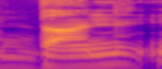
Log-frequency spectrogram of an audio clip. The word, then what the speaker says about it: bon: The masculine is the word B-O-N, bon, and then the feminine has a double N and an E, B-O-N-N-E. And so the difference is bon and bun, bon and bun.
